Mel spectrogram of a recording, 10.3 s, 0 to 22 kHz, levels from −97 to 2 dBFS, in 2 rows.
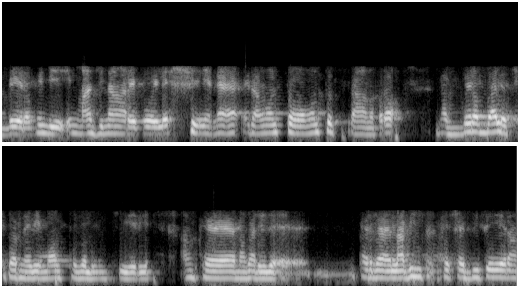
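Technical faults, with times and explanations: Throughout: G.729 codec. The speech has been rebuilt by a low-rate model, and the damage is plainly audible. The decoder shapes each short frame with a vocal tract filter and a pitch predictor, then excites it with a few sparse pulses. That leaves the voice rough and slightly synthetic. Nothing above 4 kHz survives, so sibilants sound dull. The sound fits an 8 kbit/s G.729A stream.
9.43 to 9.54 s: VoIP packet loss concealed by the speech codec. About 60 ms of audio goes missing here, which fits three lost packets. The decoder fills the gap by repeating its last pitch and filter, with the gain dropping frame by frame. The voice smears into a buzzy tone or coloured noise that fades. Each frame depends on the one before, so the speech stays weak or distorted for a short while after real audio returns.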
